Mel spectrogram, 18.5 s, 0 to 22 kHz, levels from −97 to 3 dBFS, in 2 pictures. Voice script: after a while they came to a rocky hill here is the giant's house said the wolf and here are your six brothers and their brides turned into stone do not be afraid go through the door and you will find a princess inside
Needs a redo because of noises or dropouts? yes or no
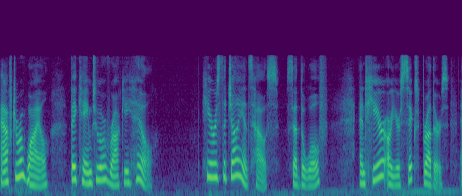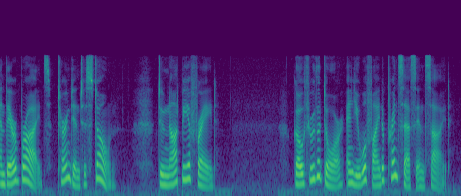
no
